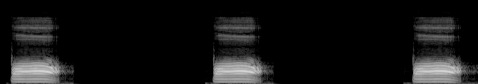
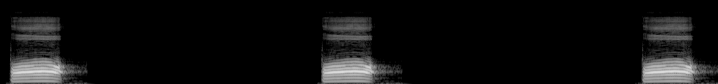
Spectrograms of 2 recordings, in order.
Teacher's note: طا کی ادائیگی میں زبان کی نوک کو ثنایا علیہ کی جڑ سے لگا کر اور زبان کے پچھلے حصے کو تالو کی طرف بلند کرتے ہوئے موٹی آواز میں پڑھیں، یعنی طا طا طا۔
